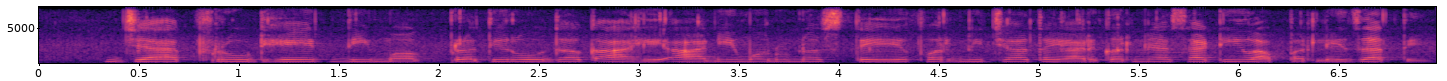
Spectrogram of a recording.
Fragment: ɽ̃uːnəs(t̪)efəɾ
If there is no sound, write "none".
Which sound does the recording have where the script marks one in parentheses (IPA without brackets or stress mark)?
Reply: t̪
